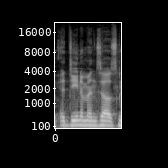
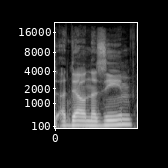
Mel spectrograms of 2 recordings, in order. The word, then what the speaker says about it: Idina Menzel: 2014 gave us John Travolta mispronouncing Idina Menzel's name as Adele Nazeem. – Adele Nazeem.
